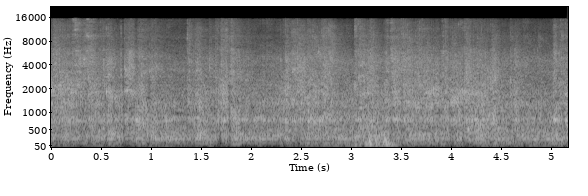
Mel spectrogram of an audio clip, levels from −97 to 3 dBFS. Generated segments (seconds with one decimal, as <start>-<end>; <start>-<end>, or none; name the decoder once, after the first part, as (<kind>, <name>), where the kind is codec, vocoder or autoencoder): 0.7-2.3 (codec, SNAC)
